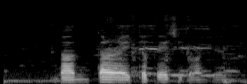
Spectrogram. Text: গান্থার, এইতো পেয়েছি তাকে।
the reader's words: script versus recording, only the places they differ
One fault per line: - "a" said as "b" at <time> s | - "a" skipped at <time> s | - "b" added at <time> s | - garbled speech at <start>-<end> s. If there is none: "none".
- "তাকে" said as "তোমাকে" at 1.9 s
